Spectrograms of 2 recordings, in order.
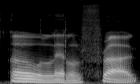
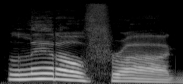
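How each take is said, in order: First: Louder, tender sigh of relief; a mother finding her child; mom's relief. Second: Higher, slow, long calling shout; family calling out. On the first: Mom greeting Little Frog, tender and relieved. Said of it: "said Little Frog's mom". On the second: Family calling from the helicopter, long calling shout. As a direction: call across the snow. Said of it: "they shouted". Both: A narrator's reading.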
